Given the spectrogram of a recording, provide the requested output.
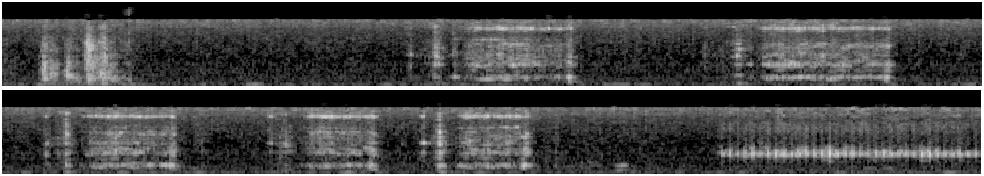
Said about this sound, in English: That's the usual turn of the ringing signal.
